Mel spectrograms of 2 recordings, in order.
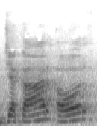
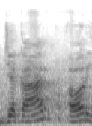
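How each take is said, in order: The two takes are said the same way.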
